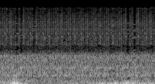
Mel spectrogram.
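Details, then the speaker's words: Hyundai Sonata 2.7 V6 after cambelt and water pump change: smooth even idle, steady low hum, no ticking or belt squeal, quietening down; cold-start squeal from belt or water pump bearing gone. "But yeah, it's all good, all okay. And you're quietening down now."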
